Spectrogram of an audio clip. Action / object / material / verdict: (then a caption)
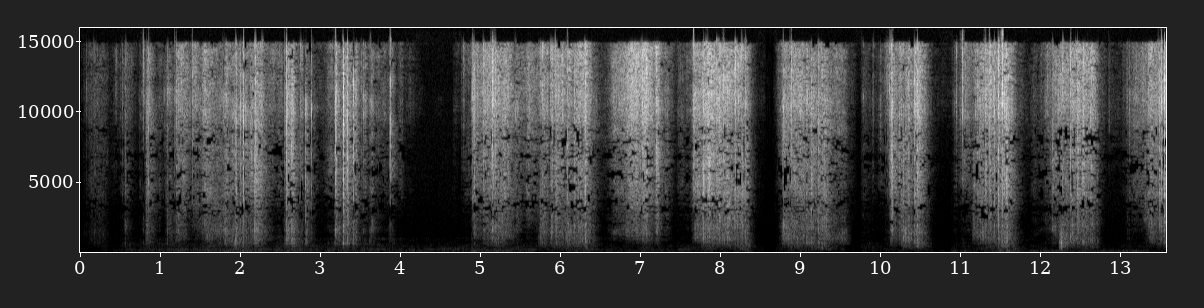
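scrape / thin polyethylene foam packing sheet / polyethylene foam / none. Fingertips and long nails on both hands scratch and rub the surface of a thin white polyethylene foam packing sheet lying flat on a table. Dry, bright, hissing scratches come in irregular bursts, then settle into a steady rhythm of separate strokes broken by short silences, with almost no low end.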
